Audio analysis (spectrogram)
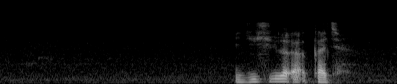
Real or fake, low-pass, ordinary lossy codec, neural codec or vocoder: fake; 7.2 kHz; none; codec, 16 kHz in and 24 kHz out, 2.2 kbps, FireRedTTS-2 codec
